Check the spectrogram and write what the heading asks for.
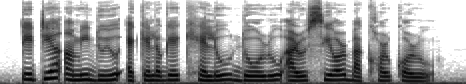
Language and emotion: Assamese, neutral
